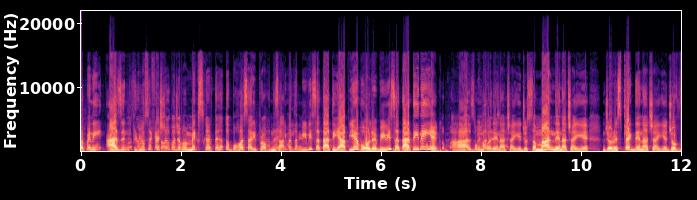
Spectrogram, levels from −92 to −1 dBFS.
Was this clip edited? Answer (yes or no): yes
